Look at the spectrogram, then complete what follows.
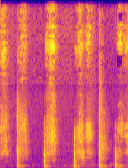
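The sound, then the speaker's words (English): Handwriting strokes as something is written down to sketch a diagram of basic computer components: five short, scratchy rubbing strokes spaced roughly half a second apart, each with a sharp onset that tapers off, with no talk over them. “So, and if we write it down, it looks a little like this.”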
